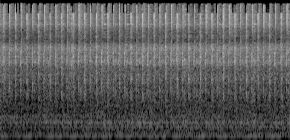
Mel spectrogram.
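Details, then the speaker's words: Wico XH magneto from a John Deere two-cylinder tractor, on a tester after overhaul: steady fast snapping of the impulse coupling, crisp clicks with a buzz; the magneto is firing a strong, even spark. "uh you'll feel that you'll you'll hear the impulse clicking uh but hopefully we should see a nice blue spark right there and right there"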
